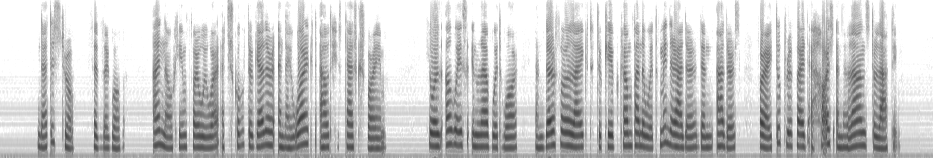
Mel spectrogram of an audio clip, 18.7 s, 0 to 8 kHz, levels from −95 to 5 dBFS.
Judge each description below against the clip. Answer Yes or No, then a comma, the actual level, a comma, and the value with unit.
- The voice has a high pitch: Yes, high, 220 Hz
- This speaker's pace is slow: No, average, 165 wpm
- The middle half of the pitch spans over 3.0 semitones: No, narrow, 2.4 semitones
